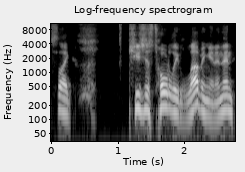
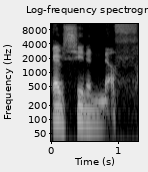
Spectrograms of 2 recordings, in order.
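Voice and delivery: low villain mutter; 9 semitones lower, 10 dB quieter, slower than usual. Retold or imitated. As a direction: lower and softer, a hint of a cold Lex. Voicing Lex, lower and softer.

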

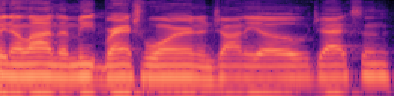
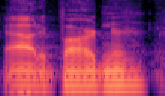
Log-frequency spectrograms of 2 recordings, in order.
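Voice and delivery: cowboy greeting, lower voice; fake cowboy accent; 8 semitones lower, 3 dB quieter than usual. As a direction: lower drawled howdy partner. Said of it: "He's like".

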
